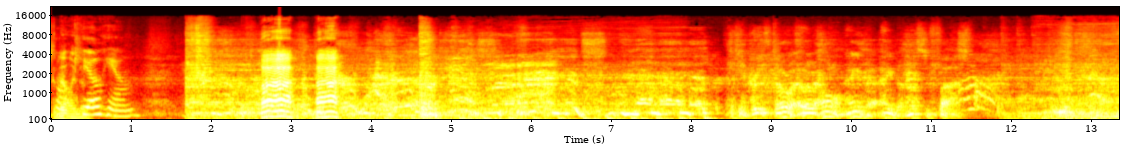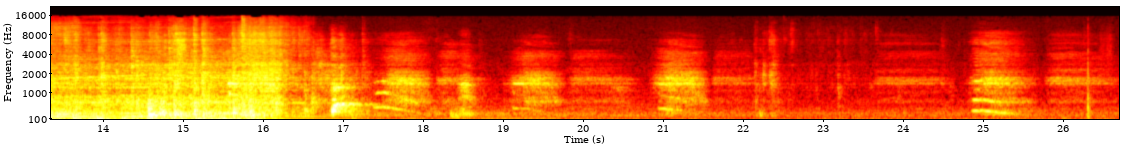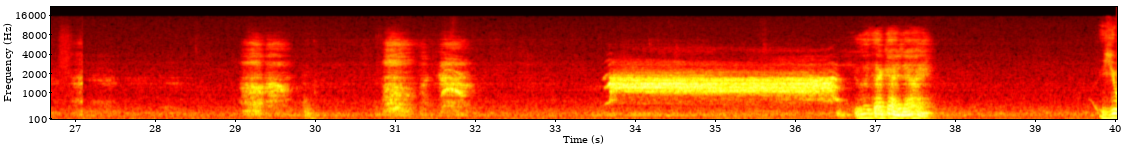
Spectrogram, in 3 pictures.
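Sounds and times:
rumbling and clattering soundtrack: 11.9 - 17.3.

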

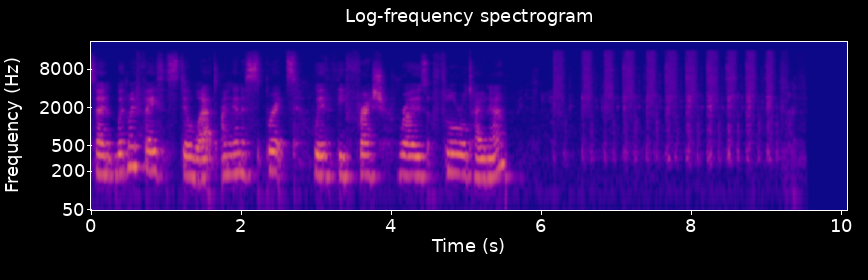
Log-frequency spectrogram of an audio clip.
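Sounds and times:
spray bottle hissing sprays: 6.1 - 9.6.

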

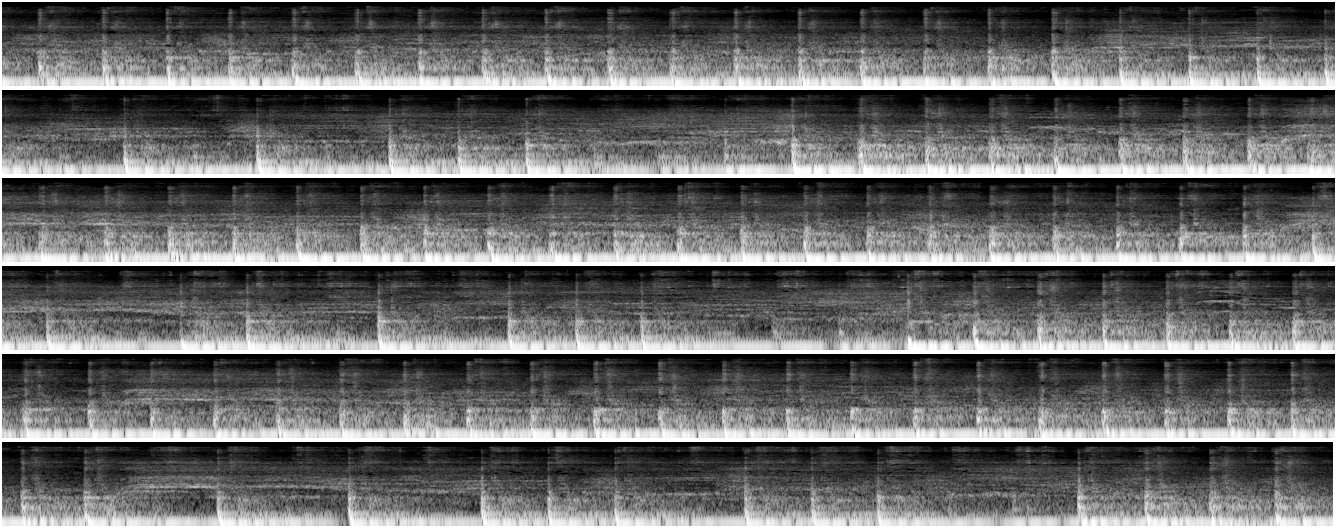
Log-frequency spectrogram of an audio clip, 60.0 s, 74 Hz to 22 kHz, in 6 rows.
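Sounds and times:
large drum steady beat: 0.0 - 59.9.

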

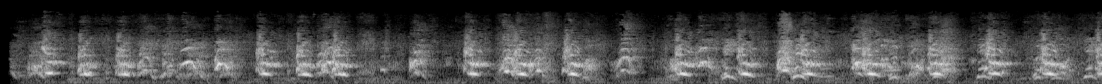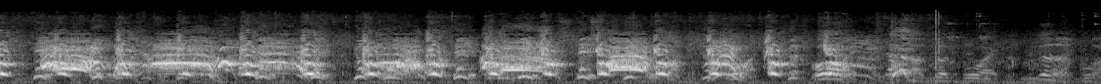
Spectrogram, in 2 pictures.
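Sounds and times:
large dog barking: 0.1 - 20.3.

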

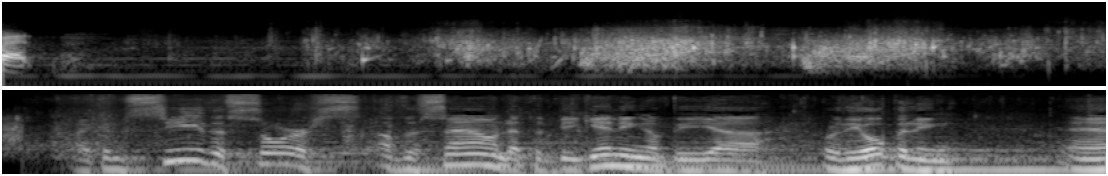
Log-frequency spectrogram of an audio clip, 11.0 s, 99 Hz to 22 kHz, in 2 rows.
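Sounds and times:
feet wading in water: 1.3 - 11.0
water sloshing and splashing: 1.3 - 11.0.

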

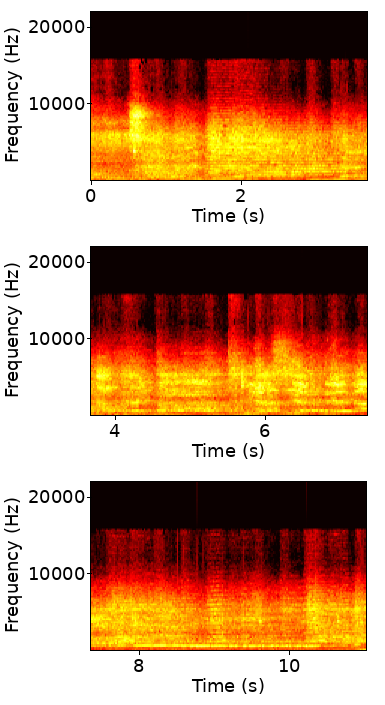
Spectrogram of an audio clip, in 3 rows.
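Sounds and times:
mariachi band playing: 0.0 - 11.0
voices singing: 0.0 - 11.0.

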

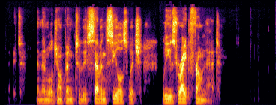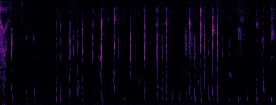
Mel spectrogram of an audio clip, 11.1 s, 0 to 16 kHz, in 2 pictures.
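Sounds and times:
faint clicking and tapping: 4.4 - 11.0.

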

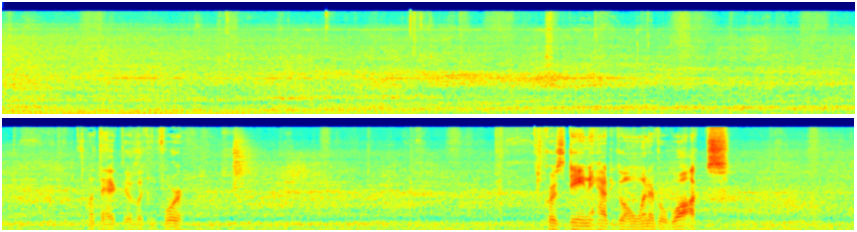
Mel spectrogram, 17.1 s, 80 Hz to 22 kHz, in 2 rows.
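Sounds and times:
helicopter drone: 0.0 - 17.0.

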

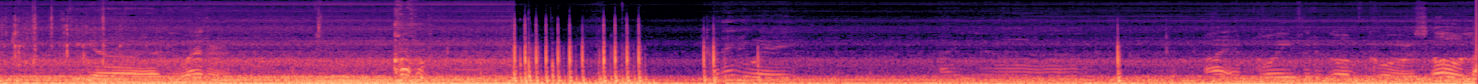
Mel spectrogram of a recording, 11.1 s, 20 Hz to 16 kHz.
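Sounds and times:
car cabin road and engine noise: 0.0 - 11.0
rapid sharp clicks: 3.9 - 5.7.

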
